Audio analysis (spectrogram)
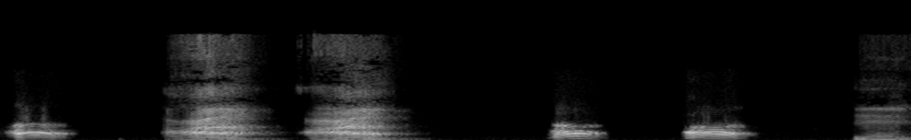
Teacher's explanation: আইন আর হা গলার মাঝখান থেকে, কণ্ঠনালীর মাঝখান থেকে গলাকে চেপে সংকুচিত করে।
